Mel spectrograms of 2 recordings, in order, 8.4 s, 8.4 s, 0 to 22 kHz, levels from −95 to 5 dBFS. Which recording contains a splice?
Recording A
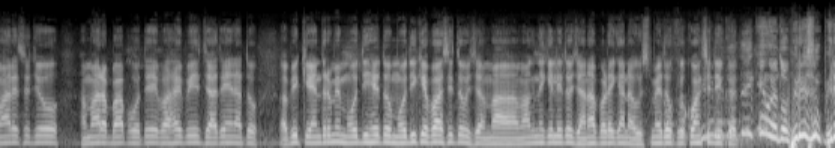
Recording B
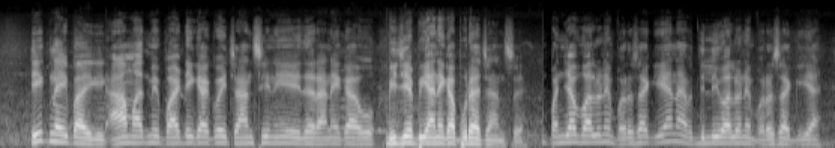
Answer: B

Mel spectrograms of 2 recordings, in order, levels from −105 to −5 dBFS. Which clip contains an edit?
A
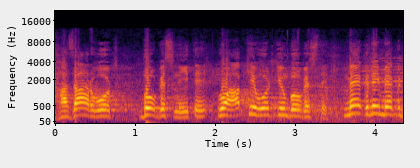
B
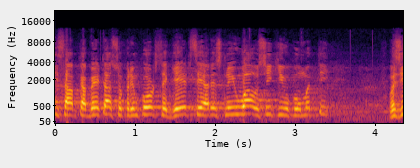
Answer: A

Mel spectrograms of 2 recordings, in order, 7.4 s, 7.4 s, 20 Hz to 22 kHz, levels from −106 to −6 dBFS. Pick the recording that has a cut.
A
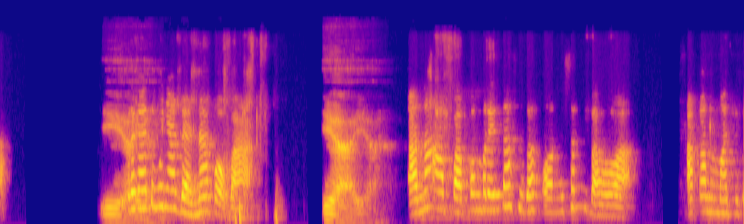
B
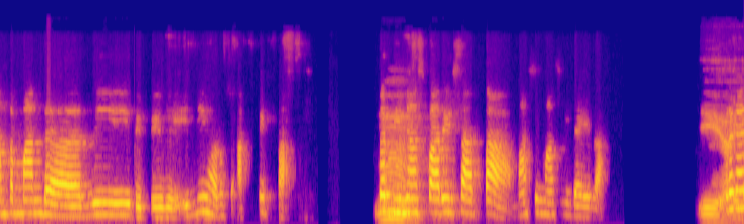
B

